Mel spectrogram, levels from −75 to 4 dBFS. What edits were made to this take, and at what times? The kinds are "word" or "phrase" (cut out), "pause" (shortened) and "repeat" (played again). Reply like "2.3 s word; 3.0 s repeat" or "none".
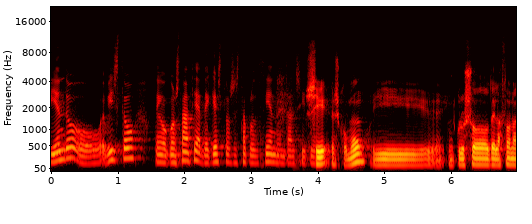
none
